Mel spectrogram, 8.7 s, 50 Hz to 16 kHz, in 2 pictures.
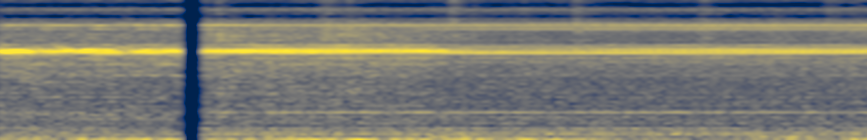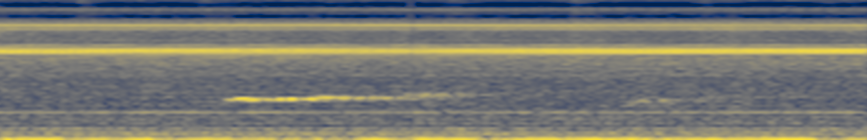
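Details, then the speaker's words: Golf course irrigation pump station being charged after Toro sprinkler head repair, VFD speed to be raised toward 110–114 PSI with isolation valves closed; steady low motor drone and drive whine, no knocks or grinding; normal pump operation. "now we're going to wait for this downall permit to get down to zero and then we will keep upping the BFD speed till we get between 110 and 114 PSI"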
